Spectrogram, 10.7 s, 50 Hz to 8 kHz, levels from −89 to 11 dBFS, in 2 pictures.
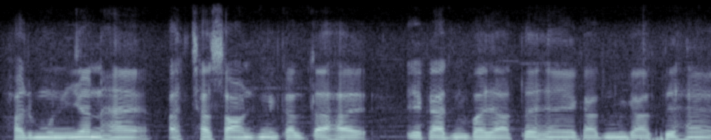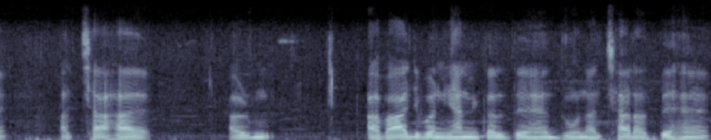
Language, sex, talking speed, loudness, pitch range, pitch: Bajjika, male, 145 wpm, -16 LUFS, 120-130 Hz, 125 Hz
